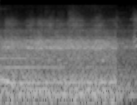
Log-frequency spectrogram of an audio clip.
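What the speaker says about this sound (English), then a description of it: "Crows suddenly bolted out of the sky as they swoop into downtown Sunnyvale, California." A flock of crows over downtown Sunnyvale, California fills the air with dense, continuous cawing in a steady outdoor wash of noise, loud and without any talk.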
